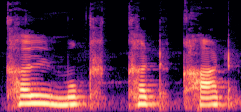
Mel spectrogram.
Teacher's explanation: ख के महाप्राण होने के कारण आंतरिक वायु प्रवाह अधिक होता है।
